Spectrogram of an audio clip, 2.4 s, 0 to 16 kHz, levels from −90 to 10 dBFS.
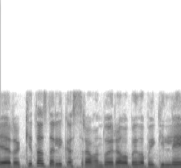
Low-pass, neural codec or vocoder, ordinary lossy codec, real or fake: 7.2 kHz; none; AAC, 96 kbps; real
